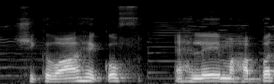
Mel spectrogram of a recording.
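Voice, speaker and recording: Music plays in the background. A man speaks over it in a fairly high voice. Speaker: poetry reciter. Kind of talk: poetry reading.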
